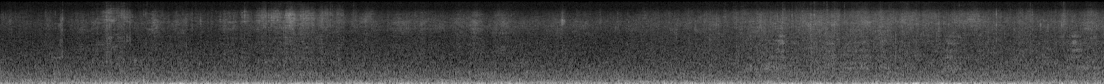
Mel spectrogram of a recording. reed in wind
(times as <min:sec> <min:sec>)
0:04.6 0:11.0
